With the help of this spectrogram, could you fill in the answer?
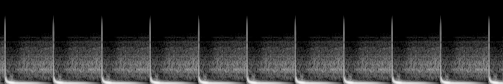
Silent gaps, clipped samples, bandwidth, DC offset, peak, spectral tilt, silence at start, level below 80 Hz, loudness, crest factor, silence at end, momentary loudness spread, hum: none; under 0.1%; 7.4 kHz; under 0.1%; 0 dBFS; -8 dB/octave; 0 s; -12 dBFS; -14 LUFS; 10 dB; 0 s; 4 LU; none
